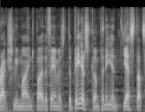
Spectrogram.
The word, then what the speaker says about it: De Beers: these diamonds were actually mined by the famous the bears company and yes that's how it's pronounced because they it was set up by dutch brothers rather than de beer in any case they were extracting the diamonds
